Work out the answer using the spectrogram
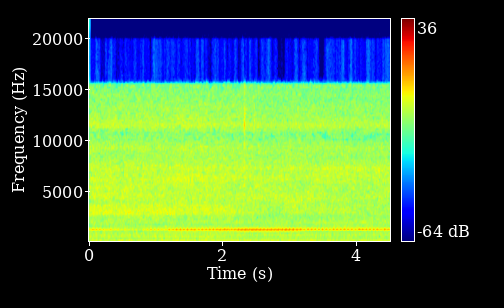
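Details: Likely downstairs furnace unit, call for fan not turning on: steady heavy low rumble with constant thin tone; blower loud and shaking. Tech suspects overamping and shutting off, bearings sound clear but loud on startup; checking rated amps and capacitor, cause unknown.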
